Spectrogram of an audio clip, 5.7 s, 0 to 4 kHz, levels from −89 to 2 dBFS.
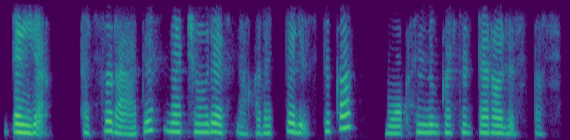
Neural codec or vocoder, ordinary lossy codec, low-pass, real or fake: autoencoder, 22.05 kHz, a latent of 192 numbers a frame, VITS, trained on one speaker; Opus, 16 kbps; 3.6 kHz; fake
